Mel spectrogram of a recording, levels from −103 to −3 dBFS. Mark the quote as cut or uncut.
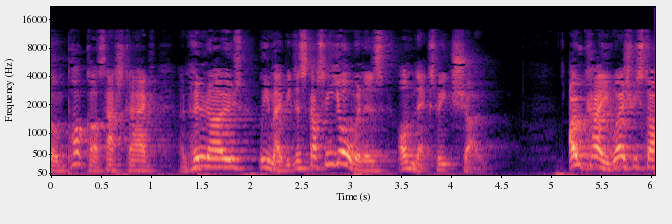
uncut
